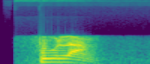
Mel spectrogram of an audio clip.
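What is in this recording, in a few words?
"pulang", Indonesian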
